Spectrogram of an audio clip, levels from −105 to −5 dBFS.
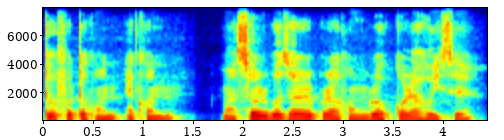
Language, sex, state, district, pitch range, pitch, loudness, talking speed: Assamese, female, Assam, Sonitpur, 165-180 Hz, 175 Hz, -17 LUFS, 120 wpm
